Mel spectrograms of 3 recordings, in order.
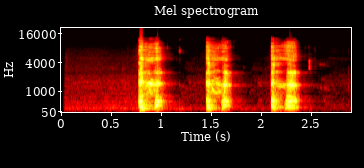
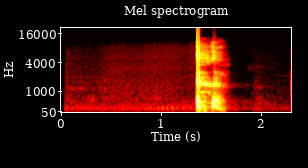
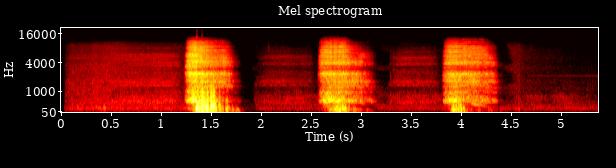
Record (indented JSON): {
  "three_cough_length": "2.9 s",
  "three_cough_amplitude": 32768,
  "three_cough_signal_mean_std_ratio": 0.35,
  "cough_length": "2.3 s",
  "cough_amplitude": 32768,
  "cough_signal_mean_std_ratio": 0.22,
  "exhalation_length": "5.4 s",
  "exhalation_amplitude": 32152,
  "exhalation_signal_mean_std_ratio": 0.29,
  "survey_phase": "beta (2021-08-13 to 2022-03-07)",
  "age": "45-64",
  "gender": "Male",
  "wearing_mask": "No",
  "symptom_none": true,
  "smoker_status": "Ex-smoker",
  "respiratory_condition_asthma": false,
  "respiratory_condition_other": false,
  "recruitment_source": "REACT",
  "submission_delay": "1 day",
  "covid_test_result": "Negative",
  "covid_test_method": "RT-qPCR",
  "influenza_a_test_result": "Negative",
  "influenza_b_test_result": "Negative"
}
